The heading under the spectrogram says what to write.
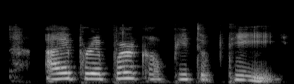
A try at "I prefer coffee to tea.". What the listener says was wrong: to에 되게 악센트 안 써도 됩니다. 맞지? I prefer coffee to tea. to를 살짝 발음하셔야 됩니다. I prefer coffee to tea. I prefer coffee to tea. to가 약간 힘 빠져도 됩니다. 약간 힘 빠지게 그죠?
